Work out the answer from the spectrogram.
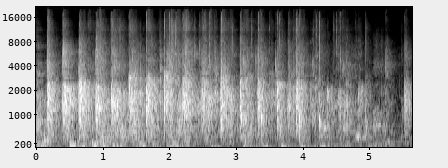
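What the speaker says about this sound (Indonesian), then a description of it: "Tepuk tangan untuk kelompok." A small group of listeners claps for a presenting student group at a school, with rhythmic, fairly close handclaps in a steady run that gradually softens before a final few claps.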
